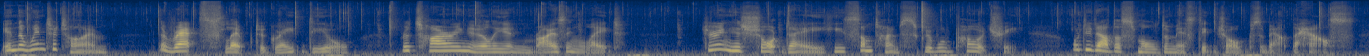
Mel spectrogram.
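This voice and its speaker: A woman reading a classic storybook as an audiobook narrator, in a measured, expressive way. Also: fairly high pitch, gravelly, slight background noise, rough recording.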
